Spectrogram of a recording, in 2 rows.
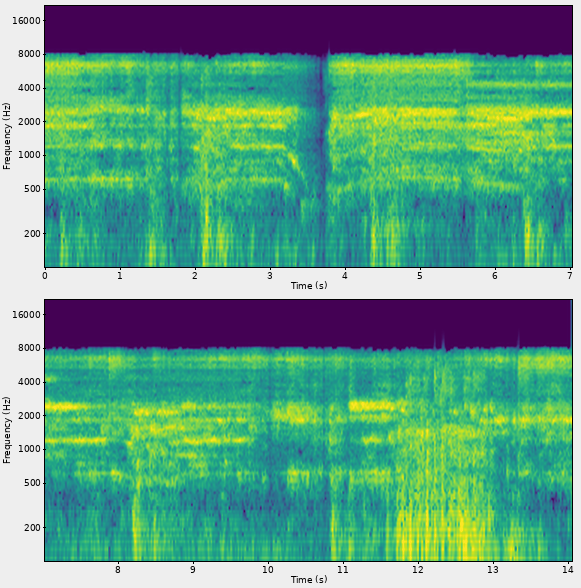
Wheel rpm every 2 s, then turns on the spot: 160, 110, 150, 160, 160, 160, 160.
none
